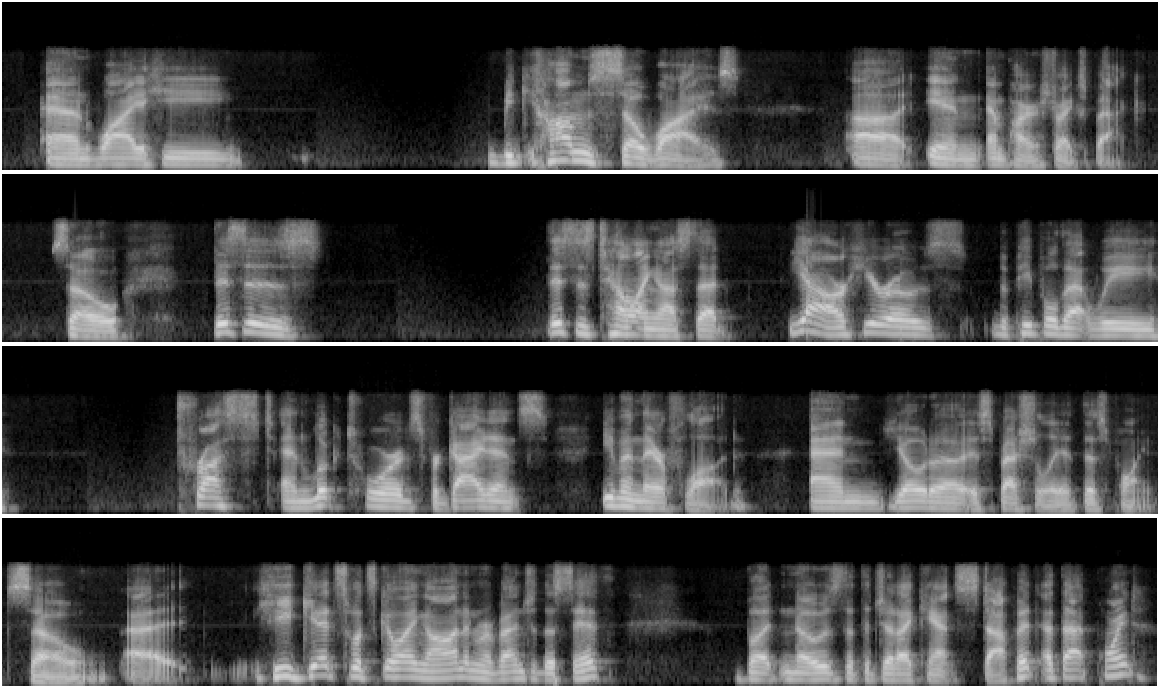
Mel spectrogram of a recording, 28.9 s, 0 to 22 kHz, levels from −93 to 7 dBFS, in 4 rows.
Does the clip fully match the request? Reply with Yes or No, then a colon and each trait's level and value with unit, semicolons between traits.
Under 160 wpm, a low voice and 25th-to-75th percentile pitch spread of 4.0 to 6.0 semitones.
Yes: slow, 135 wpm; low, 125 Hz; average, 5.0 semitones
